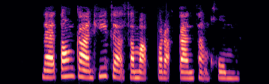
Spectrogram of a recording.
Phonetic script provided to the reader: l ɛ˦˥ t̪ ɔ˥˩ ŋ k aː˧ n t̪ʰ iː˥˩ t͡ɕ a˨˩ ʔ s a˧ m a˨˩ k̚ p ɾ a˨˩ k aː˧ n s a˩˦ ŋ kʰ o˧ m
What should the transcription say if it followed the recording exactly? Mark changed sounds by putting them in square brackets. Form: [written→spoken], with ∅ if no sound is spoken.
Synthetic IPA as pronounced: l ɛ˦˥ t̪ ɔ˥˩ ŋ k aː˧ n t̪ʰ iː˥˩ t͡ɕ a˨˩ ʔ s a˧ m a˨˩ k̚ p ɾ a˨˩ k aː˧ n s a˩˦ ŋ kʰ o˧ m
